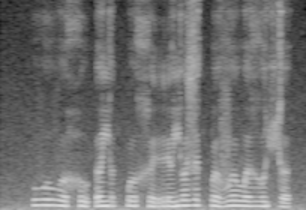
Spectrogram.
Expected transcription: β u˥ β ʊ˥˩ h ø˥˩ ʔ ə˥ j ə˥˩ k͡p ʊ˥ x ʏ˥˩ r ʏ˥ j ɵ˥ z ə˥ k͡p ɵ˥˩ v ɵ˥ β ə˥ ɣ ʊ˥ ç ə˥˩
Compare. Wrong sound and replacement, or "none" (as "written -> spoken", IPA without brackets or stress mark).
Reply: ø˥˩ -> u˥˩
